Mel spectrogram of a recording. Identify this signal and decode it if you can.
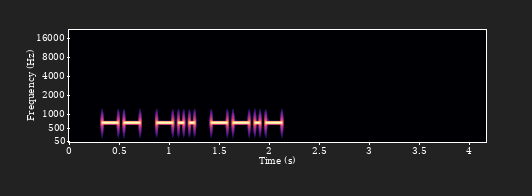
Morse code, heard as a keyed tone, about 21 wpm, 700 Hz. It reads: MDQ
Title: USA Call Sign Postfixes - 3 Letters 22wpm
